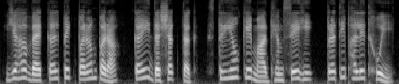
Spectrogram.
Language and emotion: Hindi, neutral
